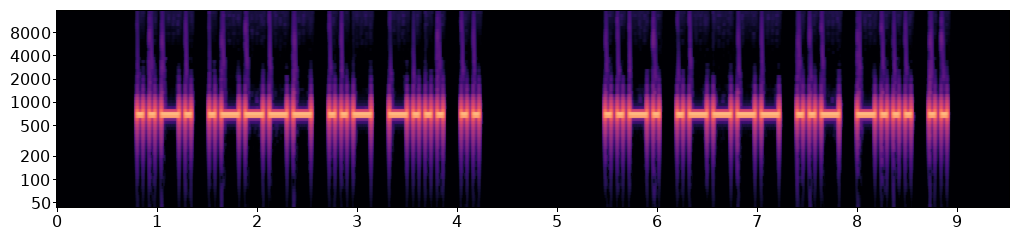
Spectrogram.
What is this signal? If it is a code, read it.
Morse code, heard as a keyed tone, about 20 wpm, 700 Hz. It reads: F1UBI F1UBI
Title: DXCC-100 Call Signs - 5 Characters - Repeated 3x - 20wpm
